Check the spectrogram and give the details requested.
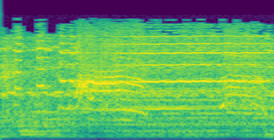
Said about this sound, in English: Then she threw up her hands and shrieked.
